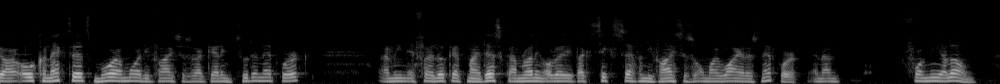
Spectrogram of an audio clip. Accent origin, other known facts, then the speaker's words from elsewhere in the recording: Netherlands; I'm from Holland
